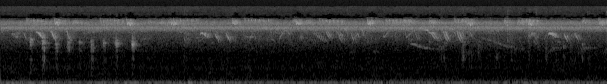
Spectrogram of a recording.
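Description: Faint, steady, high-pitched insect chorus of crickets, with scattered short, high chirps over it.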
